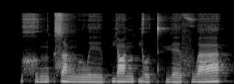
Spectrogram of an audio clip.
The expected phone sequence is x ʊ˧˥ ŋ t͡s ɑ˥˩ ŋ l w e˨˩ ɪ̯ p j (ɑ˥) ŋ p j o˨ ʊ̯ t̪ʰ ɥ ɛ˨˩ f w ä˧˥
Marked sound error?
no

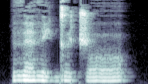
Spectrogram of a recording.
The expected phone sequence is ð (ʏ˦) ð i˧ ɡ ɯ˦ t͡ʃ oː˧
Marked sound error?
yes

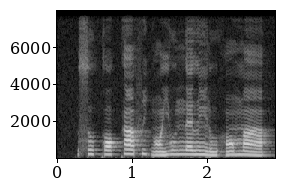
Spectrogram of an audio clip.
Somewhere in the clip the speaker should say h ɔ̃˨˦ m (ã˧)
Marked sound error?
yes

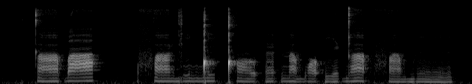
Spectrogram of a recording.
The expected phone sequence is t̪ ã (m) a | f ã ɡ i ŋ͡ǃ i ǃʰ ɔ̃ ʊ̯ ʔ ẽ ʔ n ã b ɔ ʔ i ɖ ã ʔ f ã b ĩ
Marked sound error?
yes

